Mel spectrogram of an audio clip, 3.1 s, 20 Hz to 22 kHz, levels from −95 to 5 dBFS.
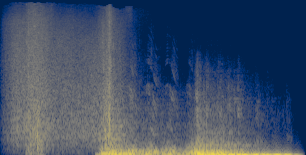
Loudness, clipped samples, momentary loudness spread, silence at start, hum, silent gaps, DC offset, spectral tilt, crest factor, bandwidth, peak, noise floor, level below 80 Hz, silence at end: -19 LUFS; under 0.1%; 18 LU; 0.25 s; none; none; under 0.1%; -6 dB/octave; 10 dB; 12 kHz; 0 dBFS; -36 dBFS; -14 dBFS; 0.05 s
